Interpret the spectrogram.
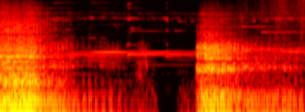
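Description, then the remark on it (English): An old big cat lets out a loud roar, a rough rumbling burst that fades into quieter growling before a second deep roar surges back. No one speaks over it. “He is quite proud of his roar.”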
